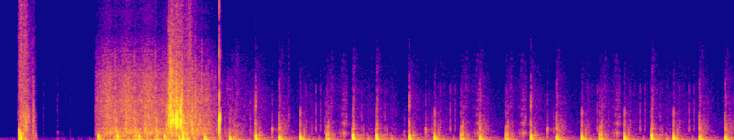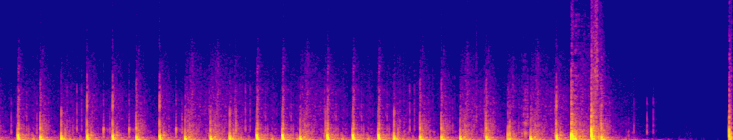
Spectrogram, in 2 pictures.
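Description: Blocks are broken with rapid, steady crunching taps.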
